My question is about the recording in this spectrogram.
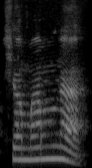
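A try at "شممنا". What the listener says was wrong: Panjang.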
